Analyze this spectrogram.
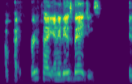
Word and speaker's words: crudité: Anita says it's crudité. Okay. Now, I've heard that. Okay. Anita said vegetables with dip, veggies. Okay, so yeah, I told you I can't pronounce these words. I'm not claiming to be nothing I'm not. So it is crudité.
